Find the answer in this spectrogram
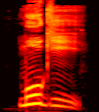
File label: "Mogi", Korean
